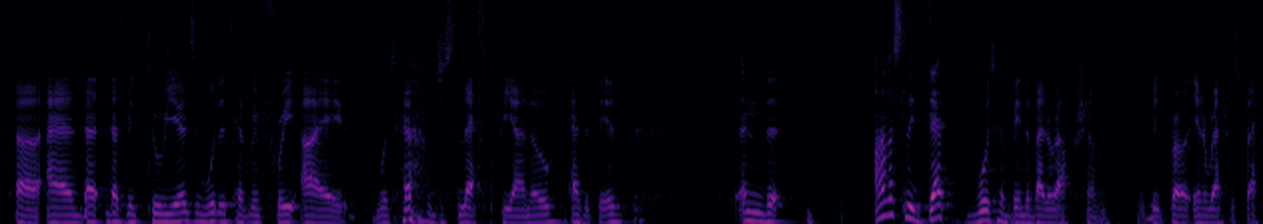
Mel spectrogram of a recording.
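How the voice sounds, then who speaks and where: A man with a non-native accent talks at a fairly slow pace and medium pitch, with ordinary pitch variation and long, frequent pauses. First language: not English. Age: young. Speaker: jazz pianist. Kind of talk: casual chat. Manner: halting.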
